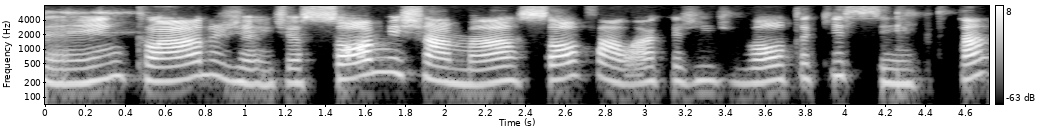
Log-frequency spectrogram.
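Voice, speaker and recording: At a fairly slow pace, a woman speaks in an unremarkable speaking voice, fairly high in pitch with ordinary pitch variation, the sound dry and close with no echo. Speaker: teacher. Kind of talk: online lecture.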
